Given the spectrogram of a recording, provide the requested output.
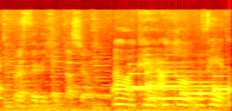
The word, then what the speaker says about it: prestidigitación: Prestigitación? How do you say it? Prestidigitación.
